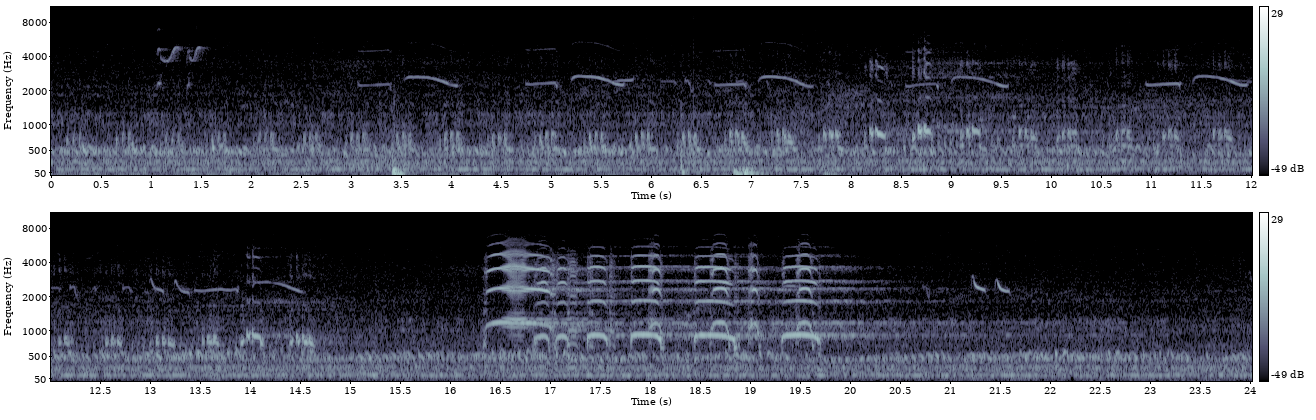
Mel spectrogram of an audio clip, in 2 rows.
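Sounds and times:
cranes trumpeting call: 0:16.4 - 0:20.4.

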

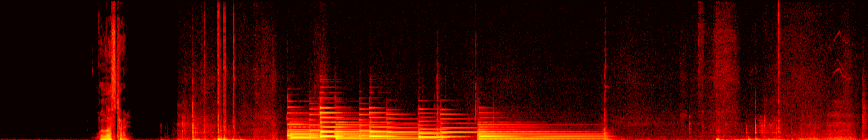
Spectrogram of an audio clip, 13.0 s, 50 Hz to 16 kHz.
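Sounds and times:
digital piano chords: 0:04.3 - 0:09.2.

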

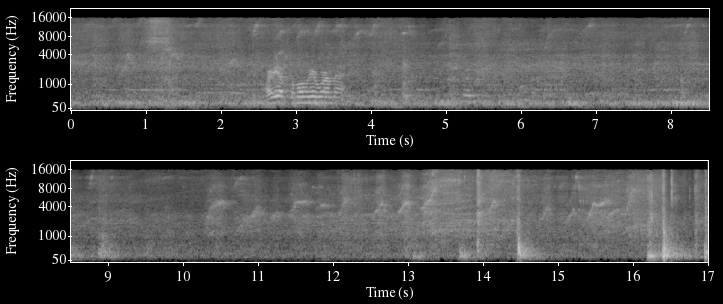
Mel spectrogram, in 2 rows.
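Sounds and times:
toy car electric motors whining: 0:00.0 - 0:17.0
toy cars landing knocks: 0:13.0 - 0:14.9, 0:16.1 - 0:17.0.

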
